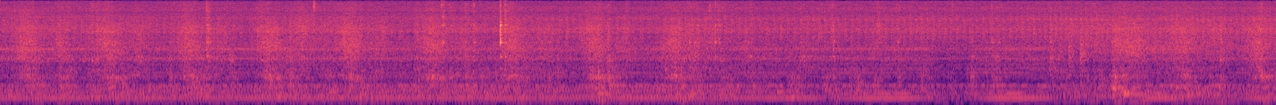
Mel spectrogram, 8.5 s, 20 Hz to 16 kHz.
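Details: 14-year-old Samsung washing machine spinning at about 1,000 rpm with a badly unbalanced load: steady mid-pitched squeal through the spin over the motor hum; owner suspects bearings, unconfirmed, still to be tested empty.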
